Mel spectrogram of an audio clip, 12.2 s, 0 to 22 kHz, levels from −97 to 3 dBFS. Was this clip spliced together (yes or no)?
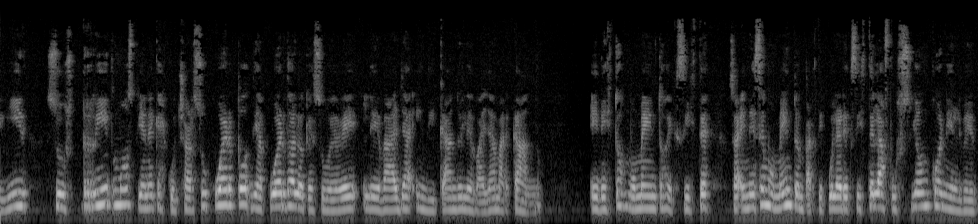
no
